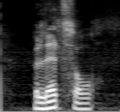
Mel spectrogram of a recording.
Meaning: obstacle, hindrance
- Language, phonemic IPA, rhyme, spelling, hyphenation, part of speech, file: Dutch, /bəˈlɛt.səl/, -ɛtsəl, beletsel, be‧let‧sel, noun, Nl-beletsel.ogg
